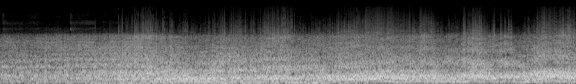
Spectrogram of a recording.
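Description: Loud, steady jet noise from an F/A-18F Super Hornet's twin General Electric F414 turbofan engines as the fighter flies its display overhead.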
